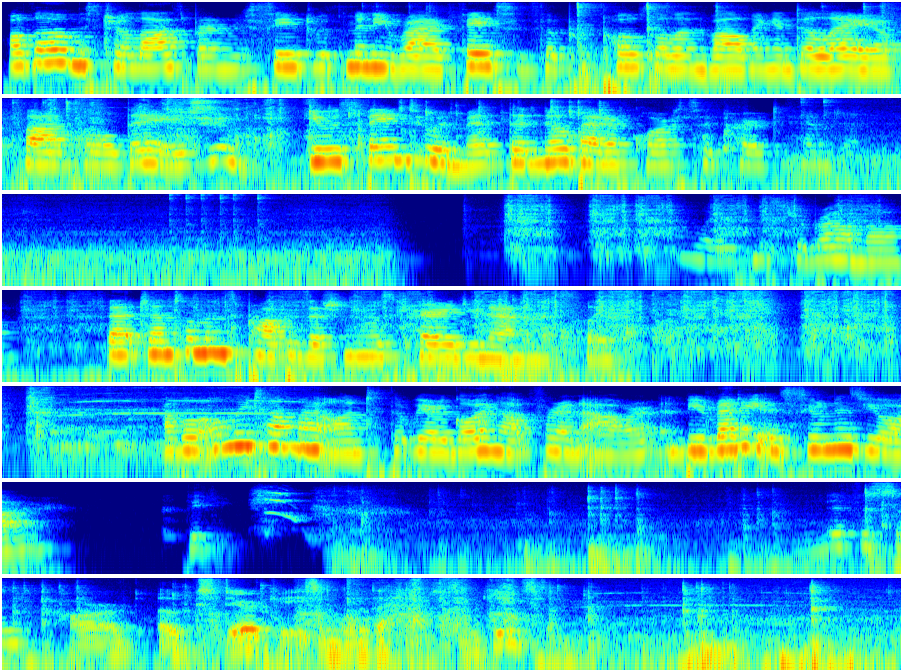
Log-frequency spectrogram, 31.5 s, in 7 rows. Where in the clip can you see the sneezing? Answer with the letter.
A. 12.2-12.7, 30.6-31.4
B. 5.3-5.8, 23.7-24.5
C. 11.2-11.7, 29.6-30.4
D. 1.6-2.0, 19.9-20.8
B.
